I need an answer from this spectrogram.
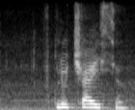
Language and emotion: Russian, neutral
